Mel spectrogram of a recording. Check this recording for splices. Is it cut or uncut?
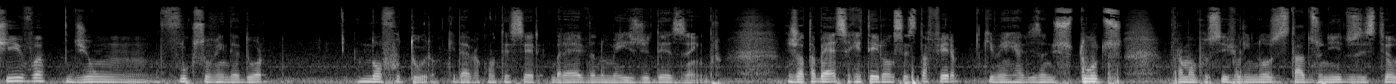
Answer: cut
